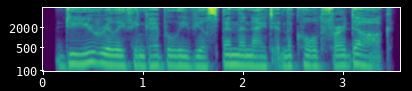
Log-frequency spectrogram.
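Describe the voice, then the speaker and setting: This is a put-on character voice, raspy and low-to-middle in pitch. It moves at a fairly quick pace with monotone, flat intonation. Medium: read story. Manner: clipped, authoritative.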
